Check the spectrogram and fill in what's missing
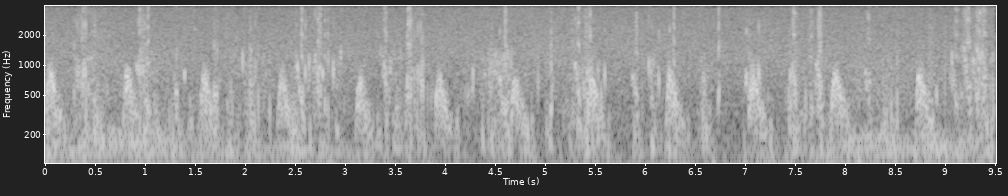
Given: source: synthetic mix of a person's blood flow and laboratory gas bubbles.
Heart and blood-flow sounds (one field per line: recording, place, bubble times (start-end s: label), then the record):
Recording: Doppler ultrasound of blood flow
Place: subclavian vein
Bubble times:
0.00-0.11 s: bubbles
0.31-0.68 s: bubbles
0.92-1.60 s: bubbles
1.66-2.30 s: bubbles
2.42-3.03 s: bubbles
3.34-3.94 s: bubbles
4.13-4.75 s: bubbles
4.78-4.91 s: bubbles
5.02-5.67 s: bubbles
5.87-6.40 s: bubbles
6.54-6.81 s: bubbles
7.00-7.32 s: bubbles
7.42-7.91 s: bubbles
8.21-8.32 s: bubbles
8.36-8.59 s: bubbles
8.73-9.02 s: bubbles
9.06-9.52 s: bubbles
From the record:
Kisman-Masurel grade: 342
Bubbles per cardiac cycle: rolling drumbeat, 9 or more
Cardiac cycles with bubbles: 100%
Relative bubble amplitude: moderate (0.250 to 0.450)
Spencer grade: 3 (all of the cardiac periods contain showers or single bubble signals, but not dominating or overriding the cardiac motion signals)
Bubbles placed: anywhere in the cardiac cycle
